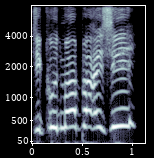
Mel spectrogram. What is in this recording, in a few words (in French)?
Scout help me, fr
